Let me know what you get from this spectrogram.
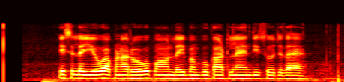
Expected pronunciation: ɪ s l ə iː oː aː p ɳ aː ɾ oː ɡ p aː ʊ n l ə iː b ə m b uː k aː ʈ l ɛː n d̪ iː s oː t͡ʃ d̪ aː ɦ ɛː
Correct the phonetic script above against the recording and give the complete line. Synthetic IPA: ɪ s l ə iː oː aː p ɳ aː ɾ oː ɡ p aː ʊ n l ə iː b ə m b uː k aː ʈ l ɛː n d̪ iː s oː t͡ʃ d̪ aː ɦ ɛː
